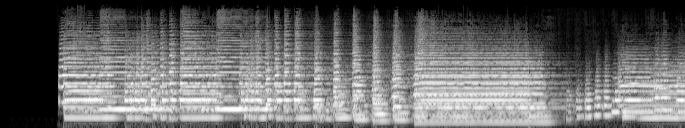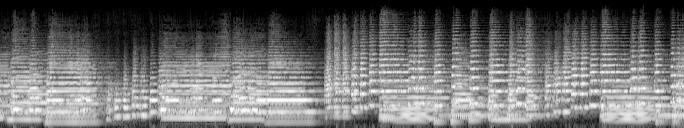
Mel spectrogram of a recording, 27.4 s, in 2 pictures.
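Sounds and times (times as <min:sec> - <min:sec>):
fanfare: 0:01.2 - 0:27.3.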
